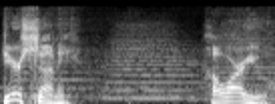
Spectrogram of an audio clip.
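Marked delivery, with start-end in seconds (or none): none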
